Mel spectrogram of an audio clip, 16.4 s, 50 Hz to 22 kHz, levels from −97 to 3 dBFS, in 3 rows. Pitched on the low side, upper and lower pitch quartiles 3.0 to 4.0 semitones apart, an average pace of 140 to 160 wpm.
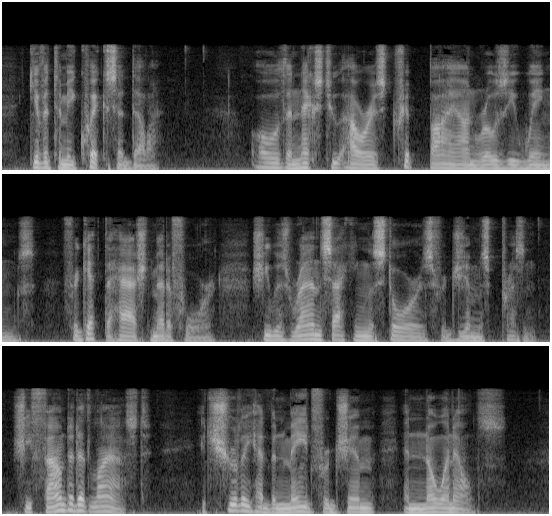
No: very low, 95 Hz; average, 3.5 semitones; average, 170 wpm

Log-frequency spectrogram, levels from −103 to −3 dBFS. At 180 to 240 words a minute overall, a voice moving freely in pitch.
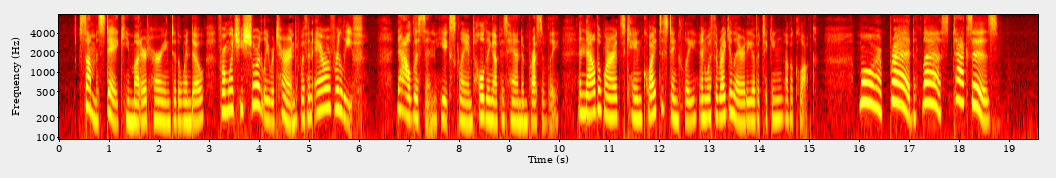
No: average, 145 wpm; wide, 5.9 semitones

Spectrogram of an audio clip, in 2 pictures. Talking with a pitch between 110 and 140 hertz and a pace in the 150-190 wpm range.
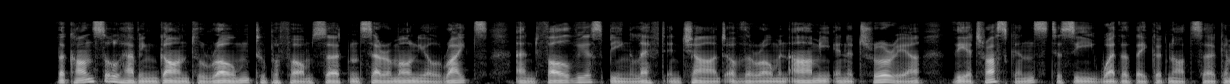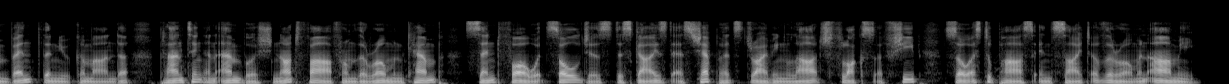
No: very low, 75 Hz; average, 160 wpm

